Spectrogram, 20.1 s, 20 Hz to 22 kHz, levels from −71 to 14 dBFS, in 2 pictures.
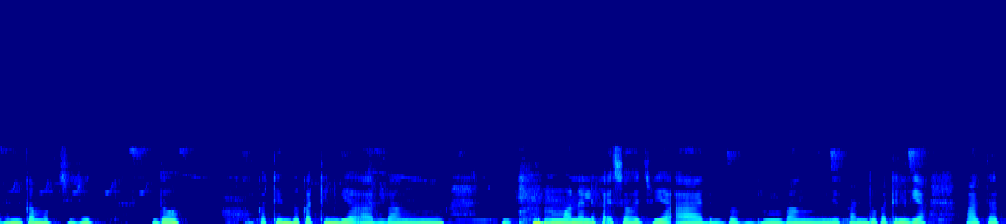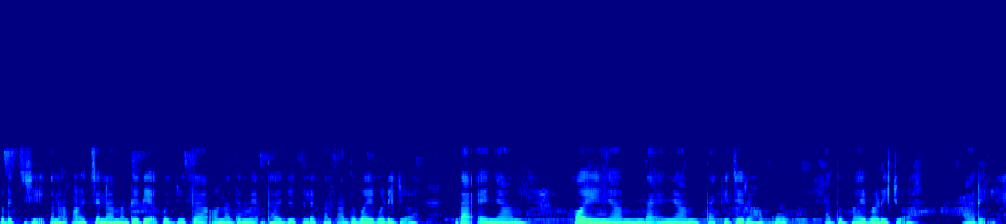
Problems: constant background noise, continuous background conversations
